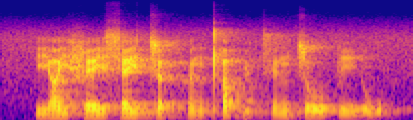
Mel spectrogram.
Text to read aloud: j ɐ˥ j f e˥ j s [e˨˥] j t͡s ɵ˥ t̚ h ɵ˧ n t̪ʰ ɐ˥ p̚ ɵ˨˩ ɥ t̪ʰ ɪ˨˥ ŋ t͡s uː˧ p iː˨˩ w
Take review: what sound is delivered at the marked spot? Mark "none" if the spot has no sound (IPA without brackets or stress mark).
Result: e˥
